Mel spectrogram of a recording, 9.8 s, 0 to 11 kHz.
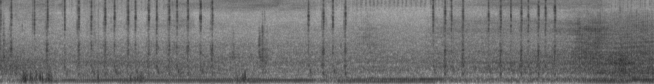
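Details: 1962 AMC American Rambler, locked-up engine sitting about 50 years, rat-nested: starter hums steadily with scattered clicks but no cranking rhythm; engine seized, starter getting warm.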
